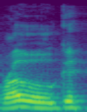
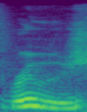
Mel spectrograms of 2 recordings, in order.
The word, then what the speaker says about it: Rouge: spell it now cuz her name's not rogue it's rouge hey you're preaching the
